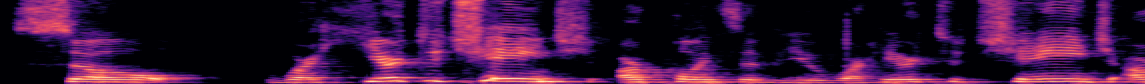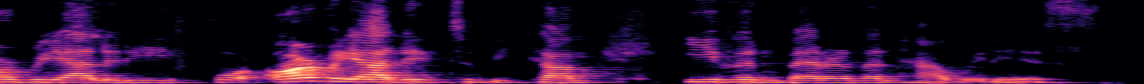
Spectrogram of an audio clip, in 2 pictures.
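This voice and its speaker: A woman's voice: medium pitch, moderate pace. A woman in her fifties from Venezuela, a coach giving a chatty, self-assured talk to a live audience. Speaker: speaker and coach.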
